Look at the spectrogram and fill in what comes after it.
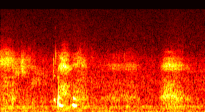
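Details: Quiet, short snorting nasal bursts and sniffs from a dog that keeps sneezing while getting its nose cleaned, with faint room hiss; small sneezes.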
